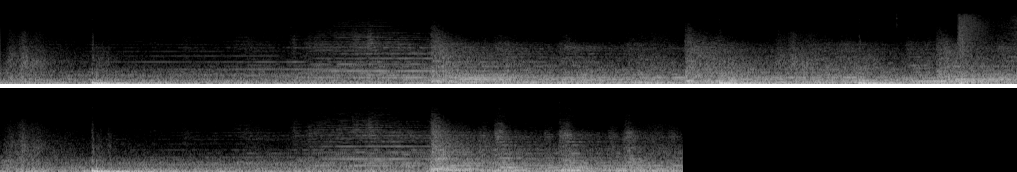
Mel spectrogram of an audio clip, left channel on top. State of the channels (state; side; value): drops out; right; at 6.9 s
